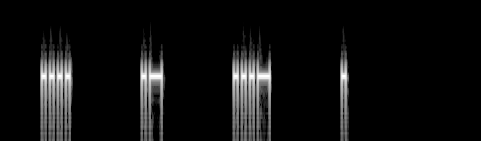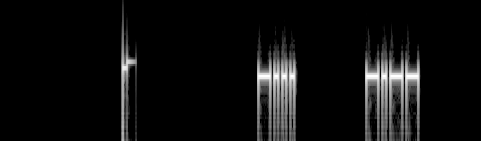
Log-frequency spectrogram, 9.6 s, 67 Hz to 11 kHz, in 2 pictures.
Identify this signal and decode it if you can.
Morse code, heard as a keyed tone, about 30 wpm, spaced as for 10 wpm, 700 Hz. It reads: HAVE BY
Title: 6x Character Spacing - Top 100 Words - 30wpm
